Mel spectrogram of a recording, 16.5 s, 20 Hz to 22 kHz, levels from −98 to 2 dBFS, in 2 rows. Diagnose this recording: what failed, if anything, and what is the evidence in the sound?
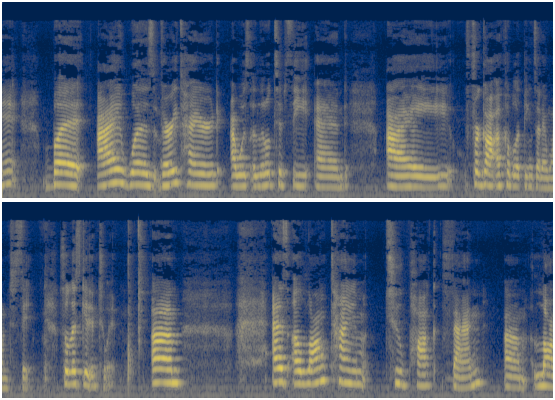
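The codec stage likely failed: frames went missing from the MP3 stream, so the next frame reached back into the bit reservoir and decoded another frame's bytes, a broken MP3 bit reservoir. The audio jumps ahead at 2.37 to 2.39 s, leaving a brief disturbance about one 26 ms frame long.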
